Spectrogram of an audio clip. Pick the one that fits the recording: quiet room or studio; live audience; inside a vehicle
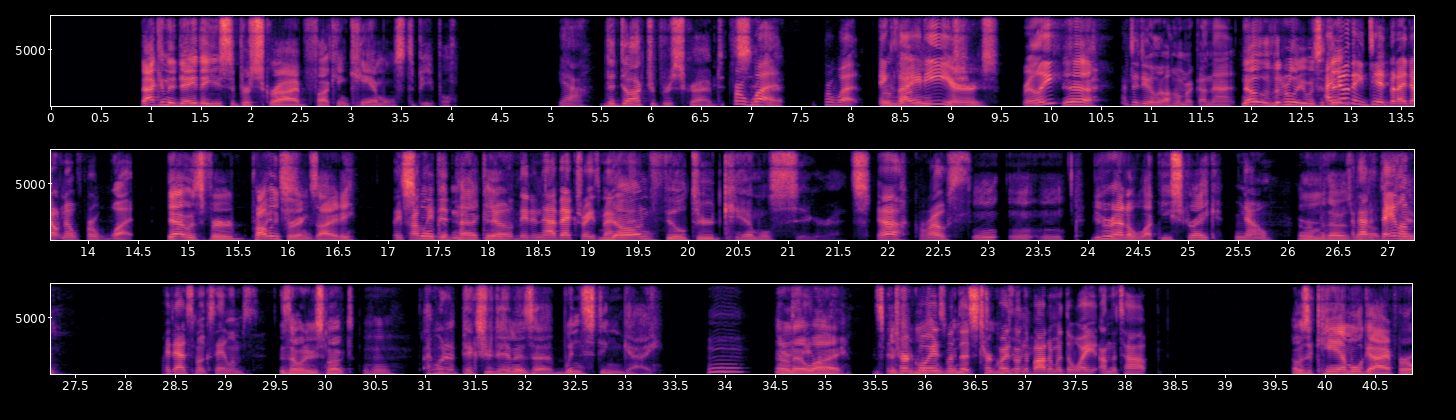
quiet room or studio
